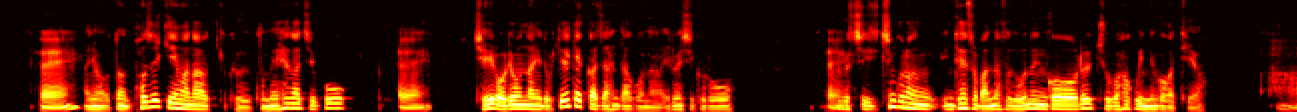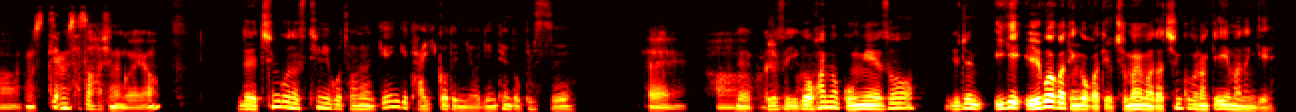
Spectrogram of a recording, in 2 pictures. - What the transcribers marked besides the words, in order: other background noise; sniff
- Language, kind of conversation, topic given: Korean, unstructured, 오늘 하루는 보통 어떻게 시작하세요?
